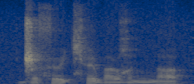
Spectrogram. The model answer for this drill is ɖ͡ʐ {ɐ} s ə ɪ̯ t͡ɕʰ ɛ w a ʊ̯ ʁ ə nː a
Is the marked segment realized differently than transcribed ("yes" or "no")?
no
